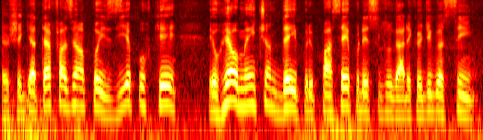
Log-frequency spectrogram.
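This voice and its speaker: The man's voice is fairly high in pitch and dark and mellow in tone, moving at a fairly quick pace in a dry sound with no echo. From Ceará, Brazil (rural Quixadá); Ceará, Brazil. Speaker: cordel poet and author; cordel poet. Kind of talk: interview testimony. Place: garden. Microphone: lapel.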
